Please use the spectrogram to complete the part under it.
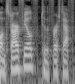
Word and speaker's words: Starfield: Starfield and Redfall. I said it right. I always want to say Starfall and Redfield.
